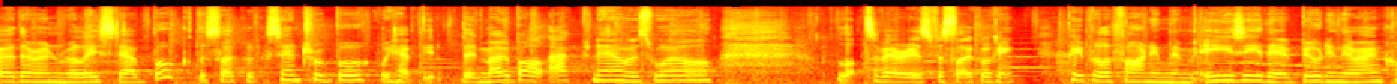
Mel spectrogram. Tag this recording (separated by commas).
Music, Speech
